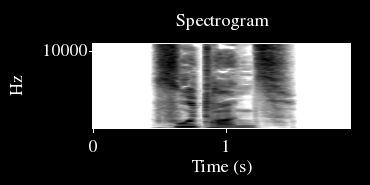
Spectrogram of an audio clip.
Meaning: plural of Futon
- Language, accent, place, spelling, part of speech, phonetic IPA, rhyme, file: German, Germany, Berlin, Futons, noun, [ˈfuːtɔns], -uːtɔns, De-Futons.ogg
